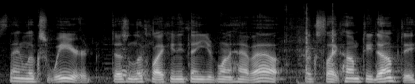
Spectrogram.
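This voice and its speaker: A man with an American accent, medium pitch and ordinary pitch variation, over music in the background. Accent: Texas accent, stronger when speaking slowly. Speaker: YouTuber reviewing products. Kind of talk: unboxing video. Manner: casual, chatty.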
